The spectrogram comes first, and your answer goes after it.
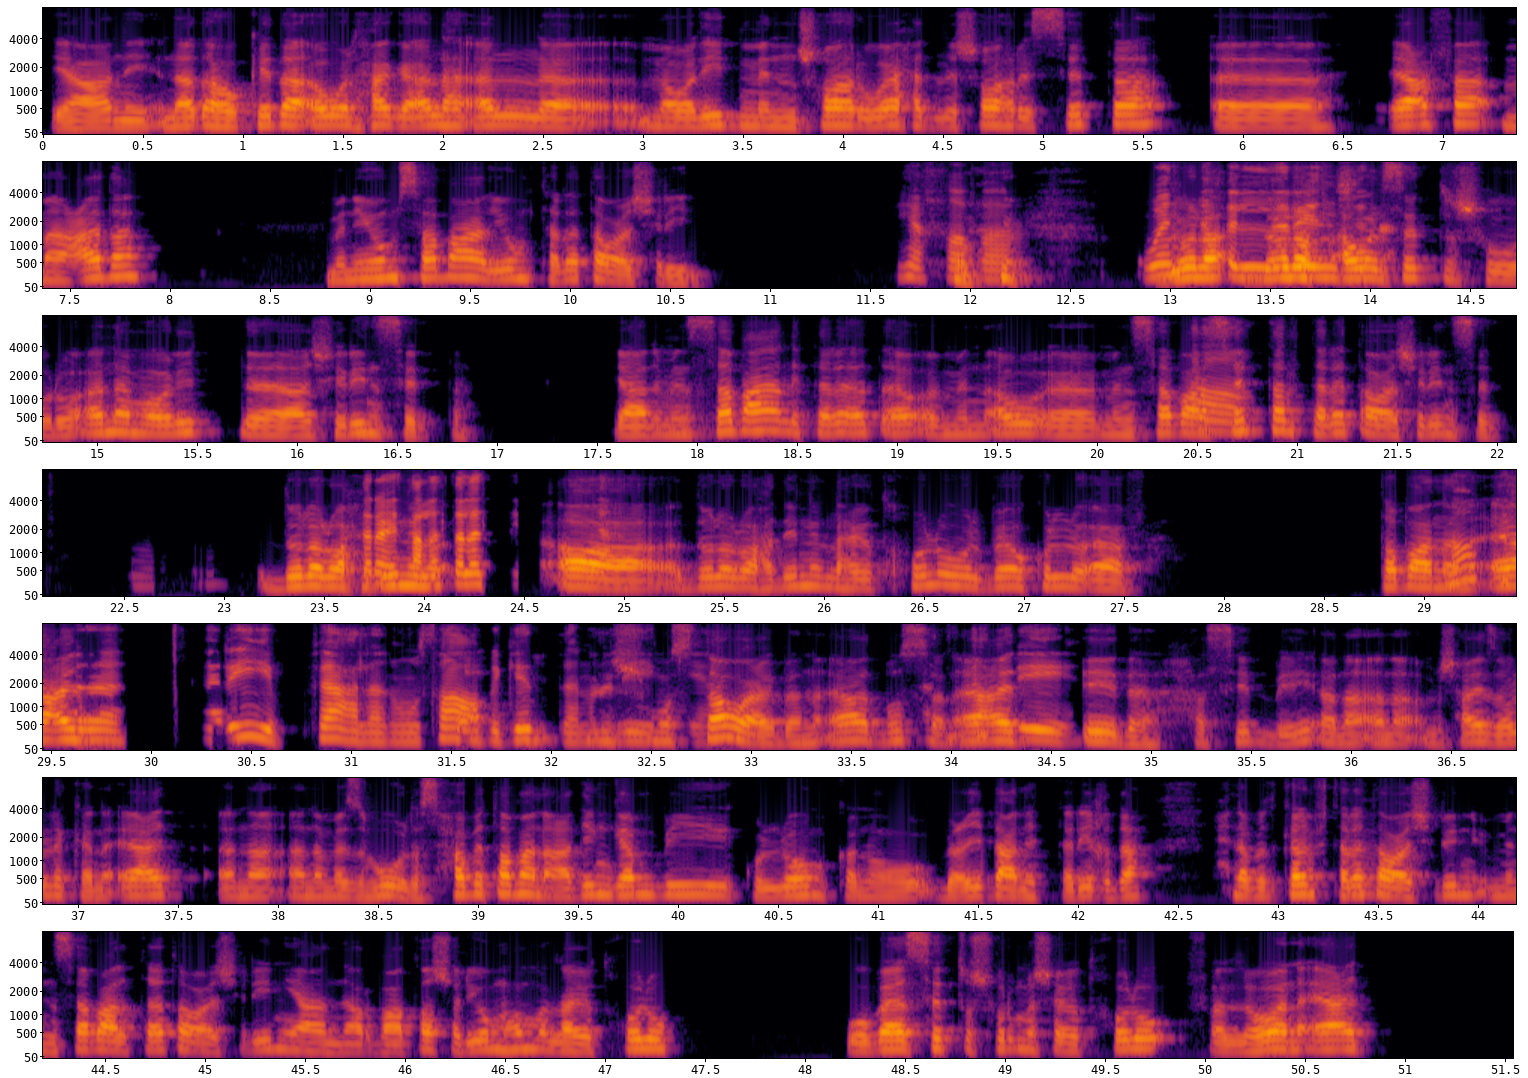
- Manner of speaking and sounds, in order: laugh; in English: "الrange"; unintelligible speech; unintelligible speech; tsk
- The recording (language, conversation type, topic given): Arabic, podcast, إحكيلي عن موقف غيّر نظرتك للحياة؟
